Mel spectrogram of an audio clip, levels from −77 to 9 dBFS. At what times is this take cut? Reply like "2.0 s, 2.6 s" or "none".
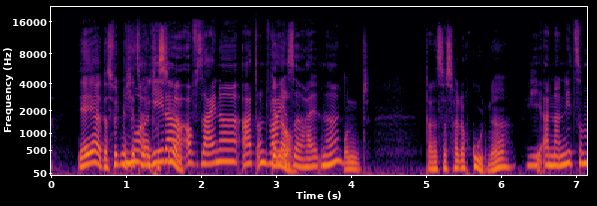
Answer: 3.9 s, 6.2 s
